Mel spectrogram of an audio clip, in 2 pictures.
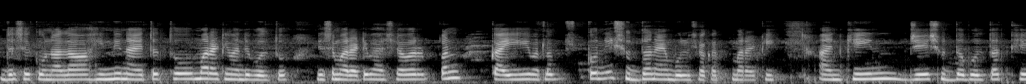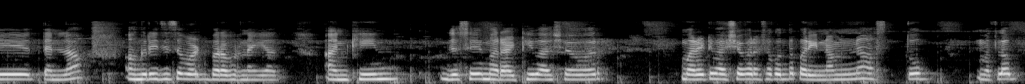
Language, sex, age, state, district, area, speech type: Marathi, female, 18-30, Maharashtra, Nagpur, urban, spontaneous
